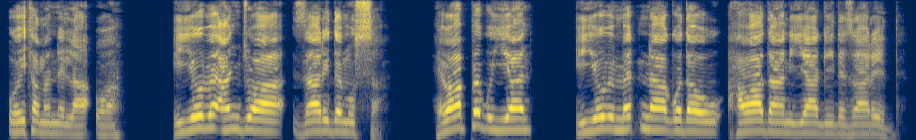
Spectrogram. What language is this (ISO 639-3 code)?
dwr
